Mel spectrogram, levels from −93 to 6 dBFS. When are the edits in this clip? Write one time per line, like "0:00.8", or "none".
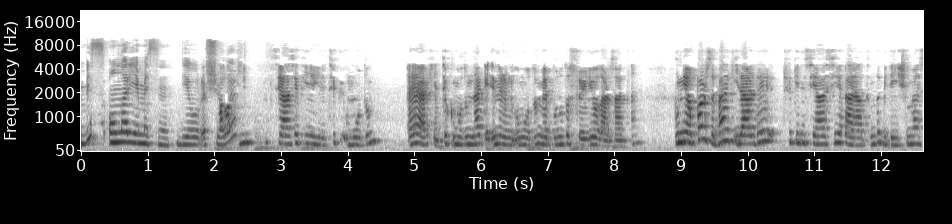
0:08.7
